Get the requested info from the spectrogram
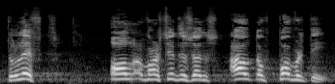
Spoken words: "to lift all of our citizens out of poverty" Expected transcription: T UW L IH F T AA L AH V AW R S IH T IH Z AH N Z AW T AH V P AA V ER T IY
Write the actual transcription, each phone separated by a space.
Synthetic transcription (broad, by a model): T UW L IH F T AA L AH V AW R S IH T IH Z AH N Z AW T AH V P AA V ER T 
